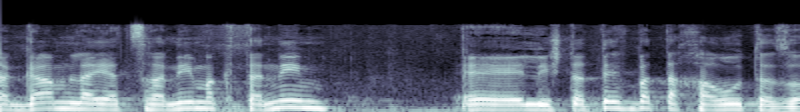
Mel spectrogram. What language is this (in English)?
Hebrew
